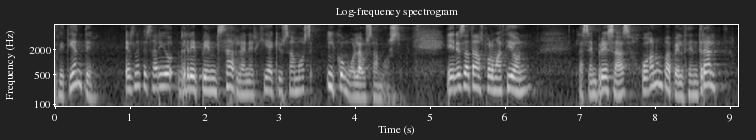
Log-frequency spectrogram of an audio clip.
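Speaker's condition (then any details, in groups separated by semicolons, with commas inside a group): No condition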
